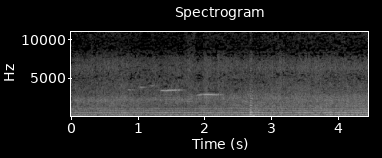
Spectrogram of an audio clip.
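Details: Asian honey bee (Apis cerana indica) buzzing: a steady, droning hum with a clear low tone and evenly stacked overtones, holding level throughout, with a faint brief whistle and one soft knock midway.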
